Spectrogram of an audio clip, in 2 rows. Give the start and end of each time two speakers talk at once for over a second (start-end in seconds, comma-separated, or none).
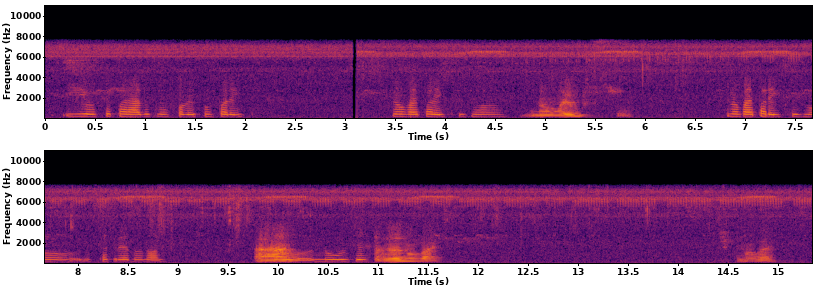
none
